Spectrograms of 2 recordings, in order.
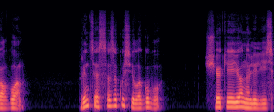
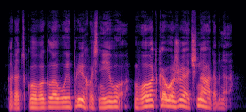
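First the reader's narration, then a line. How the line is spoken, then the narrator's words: Growl. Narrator (Russian): прорычал Атар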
